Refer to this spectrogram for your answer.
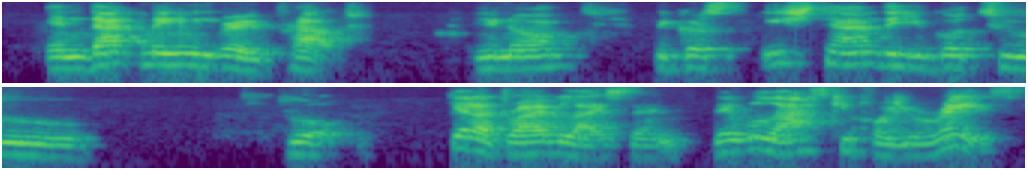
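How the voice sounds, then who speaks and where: With a Spanish accent, a man with a fairly high pitch talks with long, frequent pauses. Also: ordinary pitch variation, moderate pace. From Mexico. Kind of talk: interview.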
